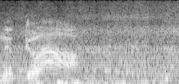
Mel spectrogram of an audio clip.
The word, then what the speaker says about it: Negro: And the pronunciation, really, of Alexandrino Negro, I'm told from my Brazilian friends, is more like Negra.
